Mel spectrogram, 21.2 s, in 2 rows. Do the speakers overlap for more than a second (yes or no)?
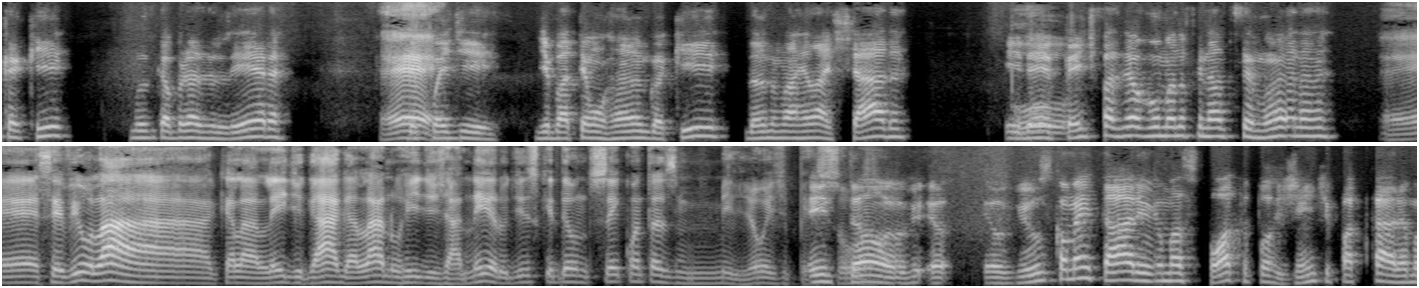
no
